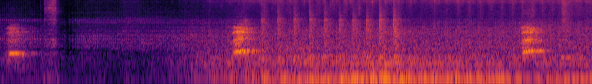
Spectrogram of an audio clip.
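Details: Washing machine spin dryer after repair of water not draining and clothes not drying, tested with clothes loaded: after a couple of clicks a steady low motor hum with no scraping; dries in about a minute, running properly.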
